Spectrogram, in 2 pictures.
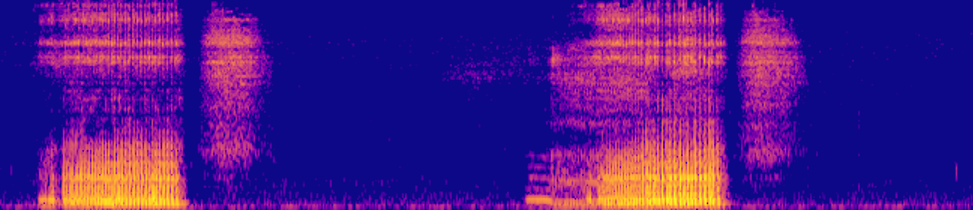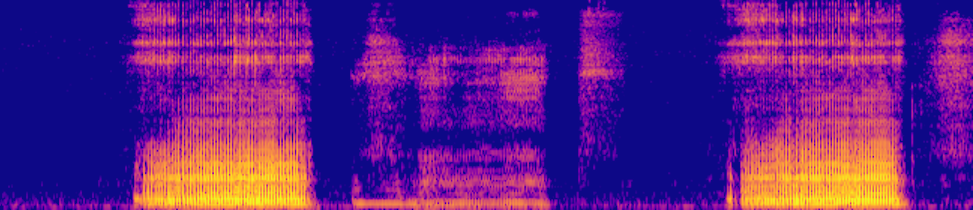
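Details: French Bulldog sleeping, snoring very loudly: loud, rough, rattling snores on each breath in with quieter breaths out, about four cycles in sixteen seconds.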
